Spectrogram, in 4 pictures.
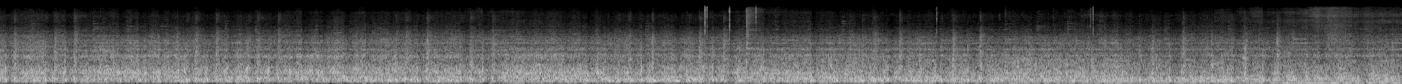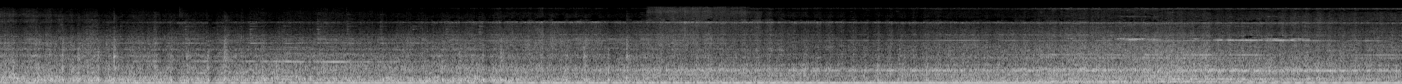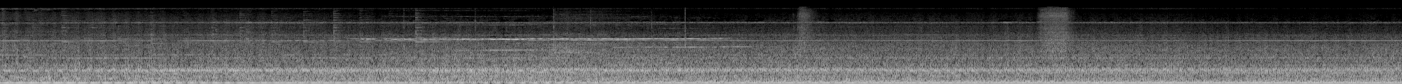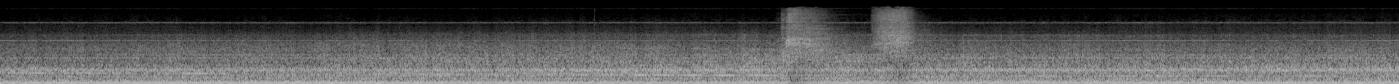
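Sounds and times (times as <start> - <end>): diesel locomotive rumbling: 0.0 - 56.0
thin high squeal: 22.6 - 29.3
short hisses: 49.9 - 51.4.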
